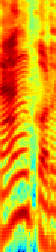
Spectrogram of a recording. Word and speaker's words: Anchor: Bueno, pues tiene también herramientas y una de ellas que la compró hace unos años se llama Anchor se pronuncia Anchor, se escribe Anchor, es un ancla, digamos.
